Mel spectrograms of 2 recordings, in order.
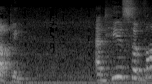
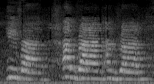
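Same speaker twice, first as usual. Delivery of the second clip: plain reading voice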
